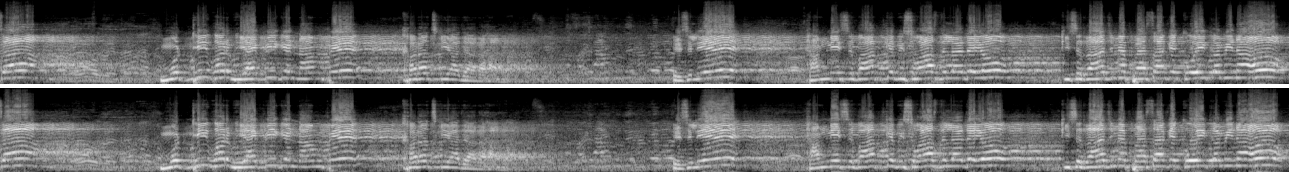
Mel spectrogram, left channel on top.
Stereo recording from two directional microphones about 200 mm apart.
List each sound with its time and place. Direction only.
0.0 s a sound: 45° right (ahead or behind)
1.6 s a man's voice: 40° right (ahead or behind)
6.7 s a man's voice: 45° right (ahead or behind)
